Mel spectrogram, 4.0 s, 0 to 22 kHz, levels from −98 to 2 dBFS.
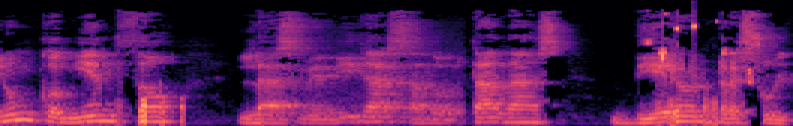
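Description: From 0.44 to 1.0 s the speech is overlaid with DAB burbling: bubbling, squelchy chirps as single frequency bands jump in level frame by frame. Weak reception let bit errors, around half a percent, slip past error correction into the MP2 data, corrupting samples and scale factors.

From 1.31 to 2.32 s the voice turns suddenly roomy and hollow, thinner in the bass, about 5 dB quieter, with background noise roughly 25 dB below the speech. This is likely a switch to a distant microphone after the close one dropped out. What separates it from added reverberation is the abrupt change in both directions, together with the level drop and extra noise.

The burbling returns from 3.22 to 3.79 s, at a slightly higher error rate.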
